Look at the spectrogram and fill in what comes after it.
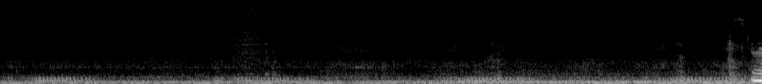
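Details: Salem, a 2.5-year-old black male shelter cat, FIV+, given up by his owner, at Baltimore County Animal Services in Baldwin, Maryland, 07/02/2022; steady low rumbling purr throughout, with a man speaking softly to him and a sharp noise at the end.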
